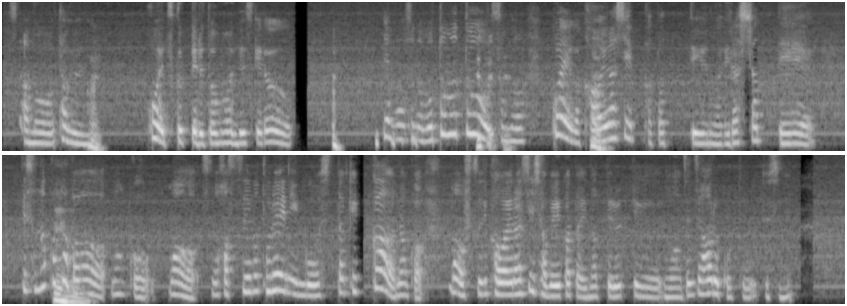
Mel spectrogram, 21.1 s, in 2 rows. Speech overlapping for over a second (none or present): none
